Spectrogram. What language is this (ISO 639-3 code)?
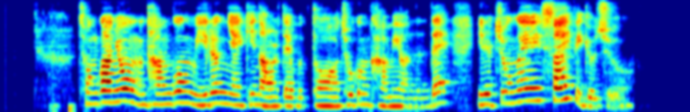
kor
